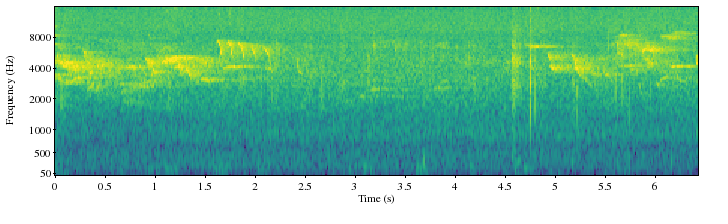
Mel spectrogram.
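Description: Several songbirds singing faintly in spring woodland: a mix of short chirps and quick trills from more than one bird. A few soft clicks come about two-thirds of the way through.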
